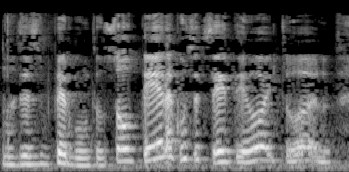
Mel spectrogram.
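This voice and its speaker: Her voice sits at a fairly low pitch for a woman. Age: 60s. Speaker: testimonial contributor. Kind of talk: recorded testimony.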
